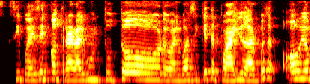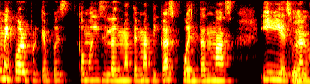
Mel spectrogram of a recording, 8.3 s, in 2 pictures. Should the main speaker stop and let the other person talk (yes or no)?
no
